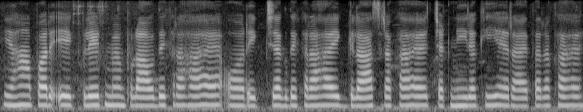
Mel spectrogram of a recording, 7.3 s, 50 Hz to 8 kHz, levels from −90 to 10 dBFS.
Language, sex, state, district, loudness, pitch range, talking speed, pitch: Hindi, female, Madhya Pradesh, Katni, -16 LUFS, 225-240 Hz, 205 wpm, 235 Hz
